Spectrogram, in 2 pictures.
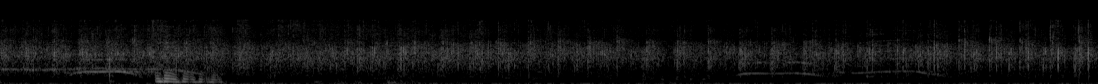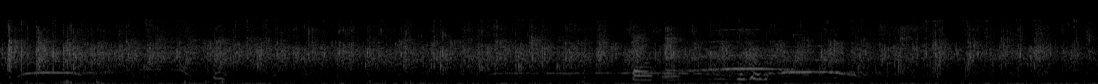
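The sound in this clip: A church audience stands and applauds to welcome the pastor, a dense, steady clapping that fills the whole stretch without pause, with occasional voices calling out above it.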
